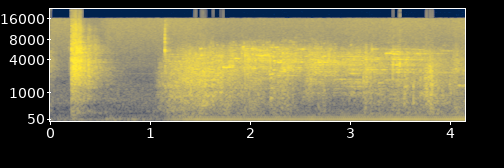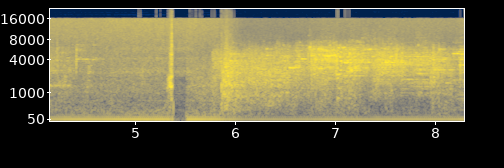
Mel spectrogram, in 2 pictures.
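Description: A sharp crack of breaking glass as a woman smashes a window pane with a dilapidated chair, then a sustained loud clatter and crunch of shards, with another abrupt smash partway through before the rattling debris continues.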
